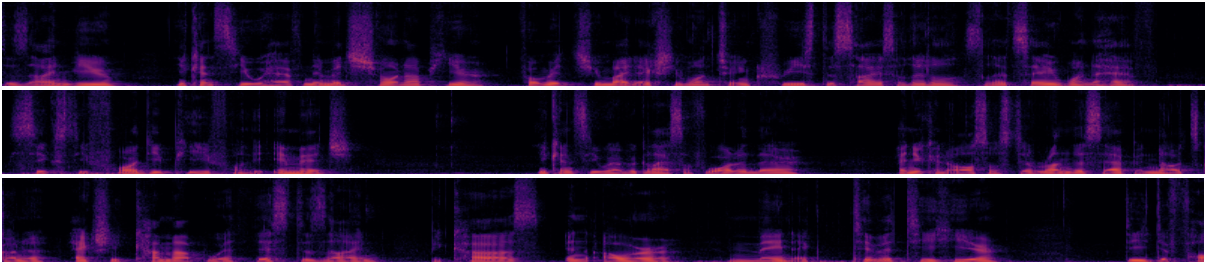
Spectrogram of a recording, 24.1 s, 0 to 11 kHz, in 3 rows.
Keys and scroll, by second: 9.8 ctrl+s, 16.4 shift+F10, 20.6 ctrl+shift+super+n.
